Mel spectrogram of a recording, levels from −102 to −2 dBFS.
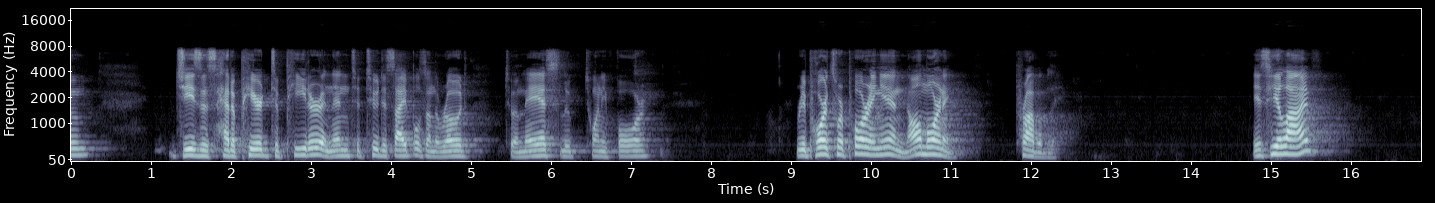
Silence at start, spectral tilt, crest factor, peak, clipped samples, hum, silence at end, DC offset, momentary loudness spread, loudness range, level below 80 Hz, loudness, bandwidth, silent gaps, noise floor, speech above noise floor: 0 s; -5.5 dB/octave; 22 dB; -6 dBFS; under 0.1%; none; 1.25 s; under 0.1%; 15 LU; 11 LU; -80 dBFS; -26 LUFS; 7.6 kHz; none; -84 dBFS; 59 dB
